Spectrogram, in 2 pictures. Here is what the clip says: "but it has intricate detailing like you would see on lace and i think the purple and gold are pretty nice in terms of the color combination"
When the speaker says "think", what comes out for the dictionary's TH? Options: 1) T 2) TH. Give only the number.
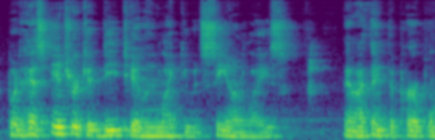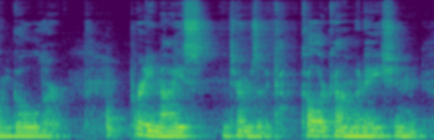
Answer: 2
